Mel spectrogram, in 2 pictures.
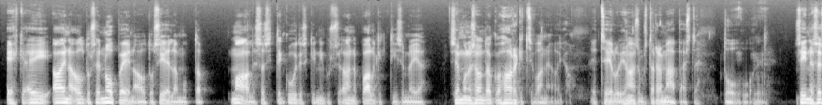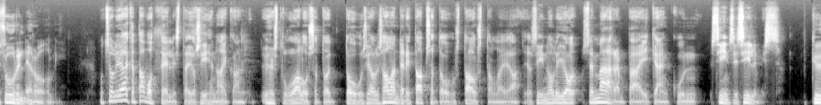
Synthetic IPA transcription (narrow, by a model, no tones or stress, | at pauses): ehkæeˑiʔɑˑinɑ̰olt̪usenopeːnʔɑ̰ˑut̪osielːæmut̪ːɑ | mɑːlisːɑsit̪ːeŋkuit̪eskˑiːnniːŋkussḛɑ̰ˑenɑpɑlkit̪ːiːnsemeˑjæ | semːonensɑnot̪ɑkkohɑrkit̪seʋɑ̰nḛʔɑ̰jo | ḛt̪ːˑæseˑijolːuʔihɑnsemːˑost̪ɑræmæ̰pæ̰ˑest̪æ | t̪o̰ˑuhṵɑ̰ːe̥ | siːnæsesuːrinero̰o̰li | mut̪seoliɑikɑt̪ɑʋot̪ːeːlːist̪ɑjosiːhenɑikɑːnyhekst̪luʋuɑlusːɑt̪oit̪ouhusielolisɑlɑnderit̪ɑpsɑt̪ouhust̪ɑust̪ɑlːɑ̰jɑ̰jɑsiːnolijosemæːræmpæˑːikæːŋkun | siːnsisilmisːæ̥ | ky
